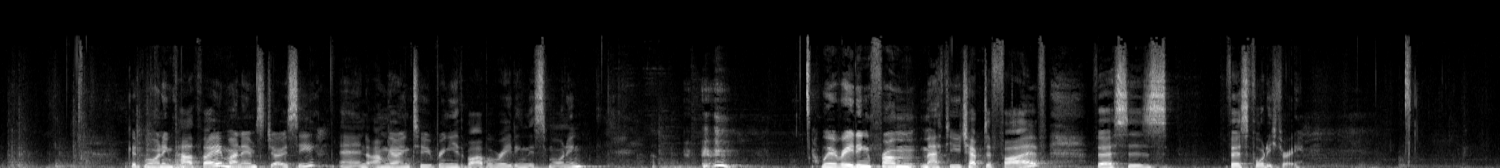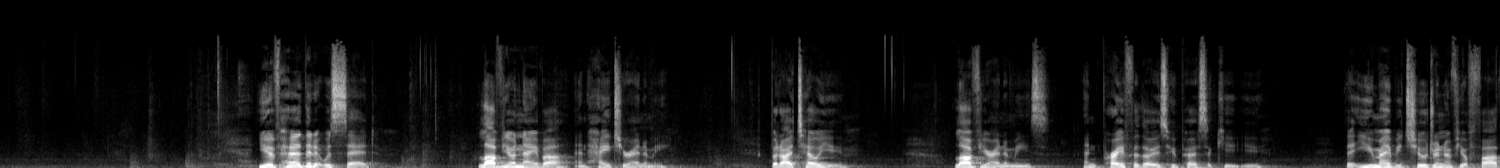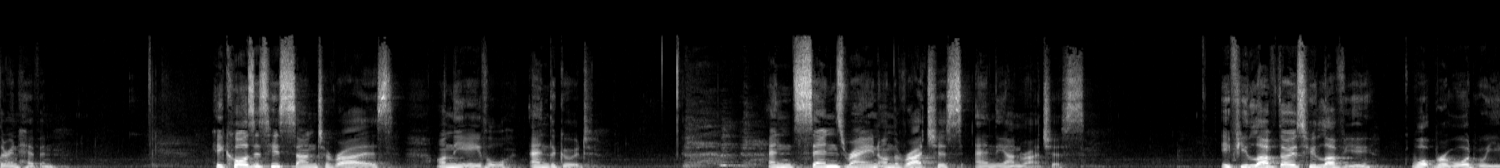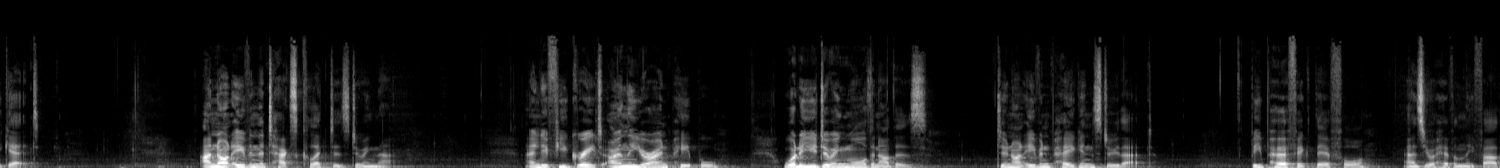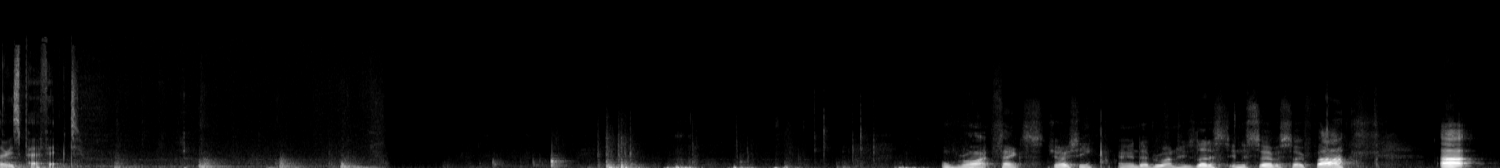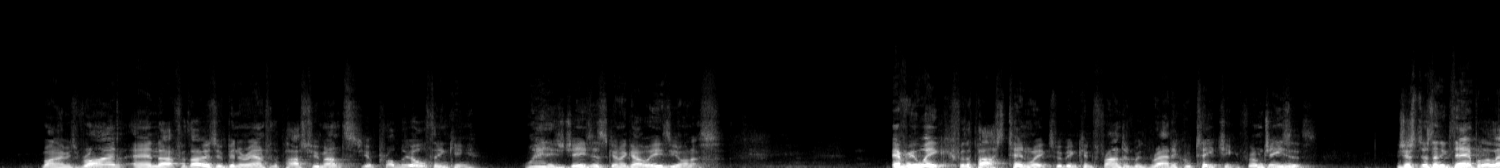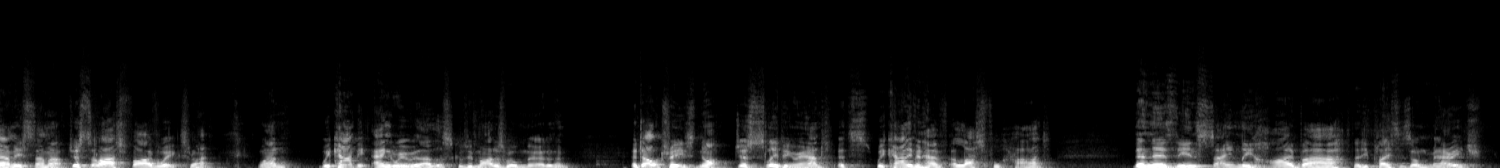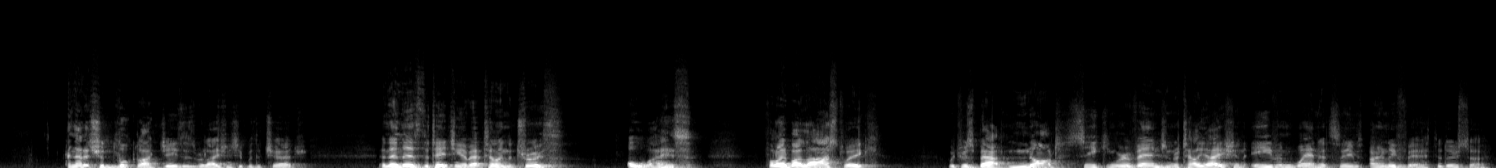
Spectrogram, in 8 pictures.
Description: Sermon Series: Sermon on the Mount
